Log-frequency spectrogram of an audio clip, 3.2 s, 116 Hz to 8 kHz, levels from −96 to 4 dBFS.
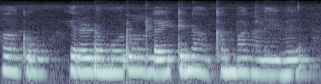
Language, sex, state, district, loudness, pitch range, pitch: Kannada, female, Karnataka, Koppal, -15 LUFS, 200-225 Hz, 215 Hz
